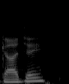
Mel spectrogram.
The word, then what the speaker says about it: Gage: next up Andrew Gage I believe that's pronounced gaj uh maybe even yeah you kind got that g exactly how I would pronounce it gaj gaj I believe it's French also a Midwest War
